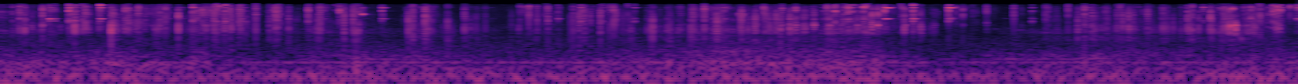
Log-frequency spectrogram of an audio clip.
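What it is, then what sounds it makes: Clay and metal charm bracelet. A clay and metal charm bracelet, a short metal chain with small clay teapot and kettle charms and a tiny metal spoon, is held taut between both hands, then shaken and touched with long nails. The charms jingle in a steady stream of bright, high clinks and tinkles with very short ring, plus a faint low hum underneath.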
